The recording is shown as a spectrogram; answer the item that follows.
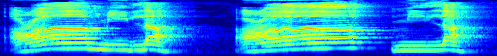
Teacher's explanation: تو عین الف زبر عا, الف مدہ 2 سیکنڈ ہم نے لمبا کیا, اور لام کی زبر کو لمبا نہیں کیا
